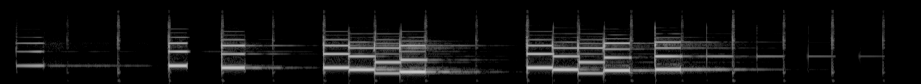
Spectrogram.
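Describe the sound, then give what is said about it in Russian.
An electronic ringtone or bell chime: a melodic run of many short, clean, harmonic beeps at varying pitches, grouped into loud bursts with brief gaps, thinning to a few sparse high beeps at the end, with no voices. “Звонок. Еще один.”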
